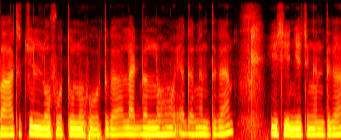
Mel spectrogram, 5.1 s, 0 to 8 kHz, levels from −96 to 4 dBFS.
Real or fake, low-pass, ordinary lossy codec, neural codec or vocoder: real; 7.2 kHz; none; none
